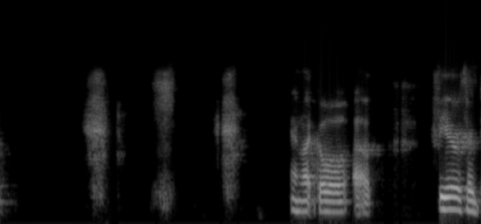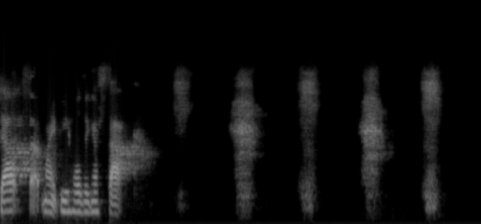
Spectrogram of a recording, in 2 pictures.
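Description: A young woman breathes in and out deeply and slowly.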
